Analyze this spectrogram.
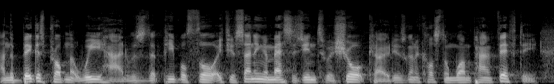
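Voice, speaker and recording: A man speaks at a very fast pace with hardly any pauses. His pitch is fairly low and varies in an ordinary way. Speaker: panelist. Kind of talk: panel discussion. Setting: stage with audience.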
